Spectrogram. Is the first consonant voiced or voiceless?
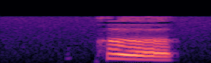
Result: voiceless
